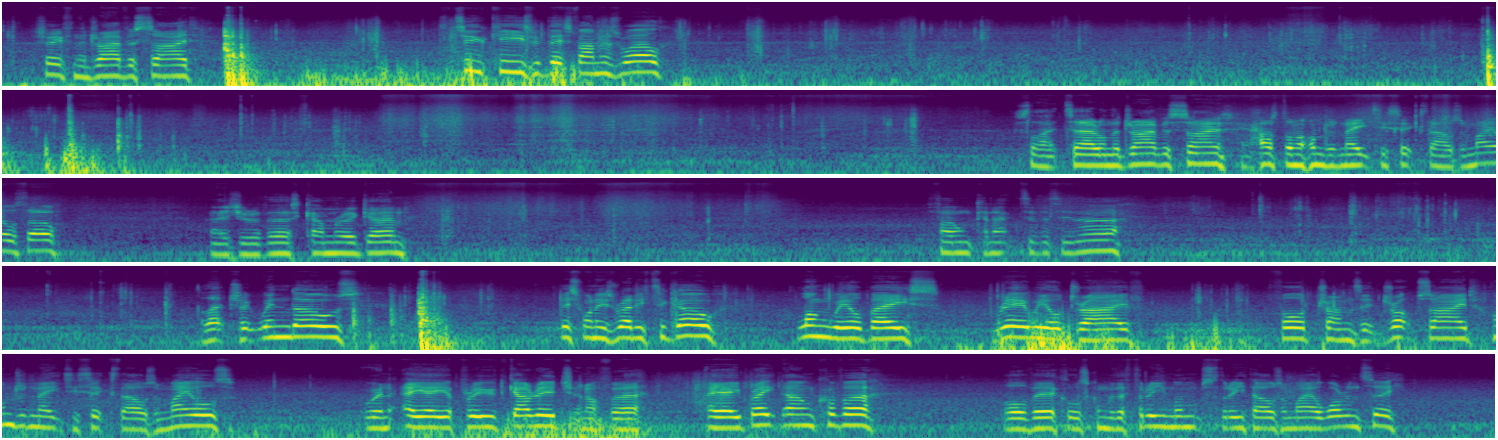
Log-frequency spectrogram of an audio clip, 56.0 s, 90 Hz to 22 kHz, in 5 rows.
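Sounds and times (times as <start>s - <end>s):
low steady rumble: 0.0s - 54.1s
faint footsteps: 1.4s - 18.6s, 25.5s - 28.4s, 30.9s - 35.2s, 36.2s - 37.8s, 38.4s - 40.0s, 42.4s - 43.6s
door latch clunk: 1.7s - 2.0s.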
